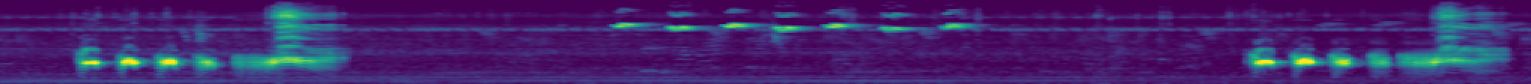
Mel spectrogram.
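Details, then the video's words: Local zebra dove with a deep voice, suited for luring birds, giving a few short low coos at the start and end. High, thin chirps from another bird repeat in between over a steady low hum. "Perkutut Lokal Suara Ngebas || Cocok Buat Pikat"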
